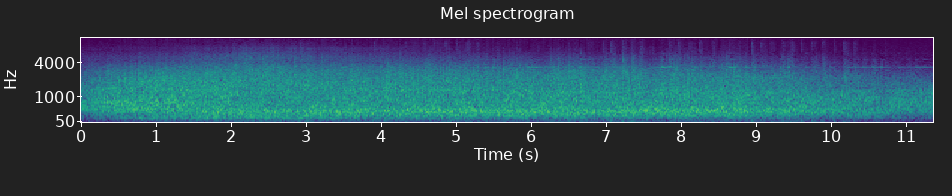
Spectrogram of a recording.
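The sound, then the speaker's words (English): A train rumbles by near a dress shop's darkened workroom, a loud, unbroken roar with a faint rattling texture that holds steady and eases only slightly at the end. “Overhead, a light fixture trembles as a train rumbles by.”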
